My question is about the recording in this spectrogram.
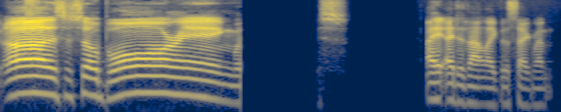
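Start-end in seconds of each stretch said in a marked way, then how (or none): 0.0-2.4 slow, loud mock-bored drawl. Watching a dull wrestling segment, drawled boredom. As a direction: drag it out like you're bored stiff. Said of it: "my note is like".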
